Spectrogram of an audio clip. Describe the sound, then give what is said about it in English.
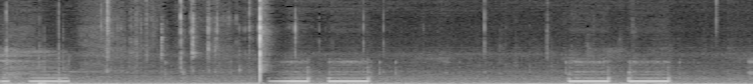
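A telephone line tone sounds after a call has been hung up, in short, steady beeps that come in pairs with pauses between, over a low background hum, with a sharp click partway through. No one speaks. “I cannot believe that the phone has just been put down on me, and I wasn't shouting.”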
